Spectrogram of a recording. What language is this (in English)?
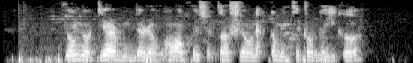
Chinese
